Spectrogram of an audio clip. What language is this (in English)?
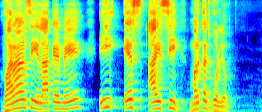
Sindhi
